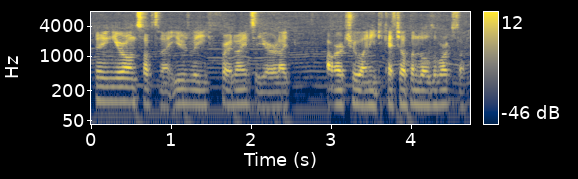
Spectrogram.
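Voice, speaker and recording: A quick-paced Irish man with a fairly low, level voice chats over soft background music. Streaming a motorbike racing game, he jokes, wanders from topic to topic and pokes fun at himself.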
